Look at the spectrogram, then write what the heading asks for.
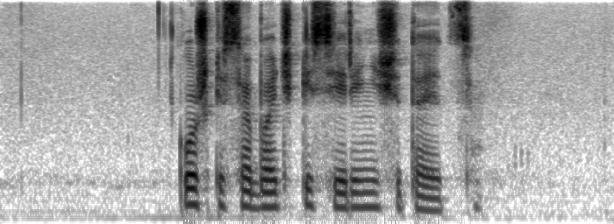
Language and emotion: Russian, neutral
